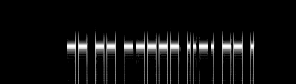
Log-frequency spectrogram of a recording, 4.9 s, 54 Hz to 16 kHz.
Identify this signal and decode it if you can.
Morse code, heard as a keyed tone, about 25 wpm, 700 Hz. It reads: MM0FME
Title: Call Signs - 25wpm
